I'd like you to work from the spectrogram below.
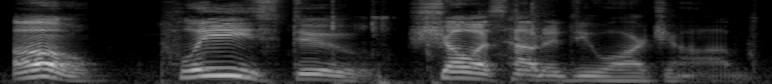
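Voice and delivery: slow drawn-out start, dropping low; mock-grateful, stretched "please do"; sarcastic welcome. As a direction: feign gratitude to a cocky newcomer. GM voices sarcastic reply to newcomer.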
